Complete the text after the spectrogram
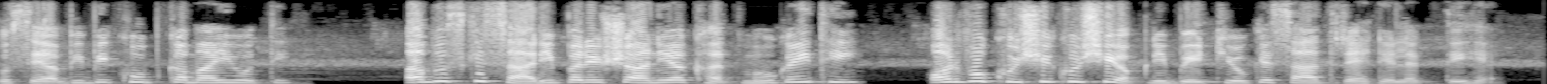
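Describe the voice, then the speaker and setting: A woman's voice: a little high, sing-song, normal speed. A woman narrating a scripted Hindi moral story as its storyteller.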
